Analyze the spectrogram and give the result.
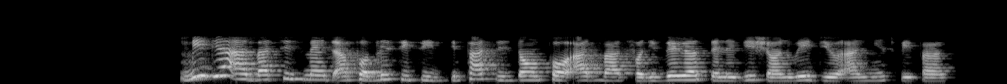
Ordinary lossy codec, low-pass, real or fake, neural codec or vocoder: none; 3.6 kHz; real; none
